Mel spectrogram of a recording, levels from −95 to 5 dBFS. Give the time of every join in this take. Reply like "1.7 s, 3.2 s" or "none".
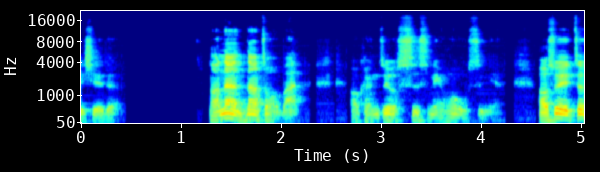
2.5 s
